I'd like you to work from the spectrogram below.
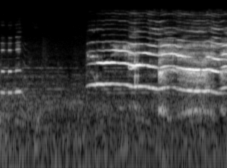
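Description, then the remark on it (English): Shrill screeching metal: after a faint, brief squeak, a loud sustained high-pitched squeal of wavering, layered tones kicks in and grinds on to the end, with no voices. “That's one of them screeching metal sounds I was talking about earlier, man.”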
